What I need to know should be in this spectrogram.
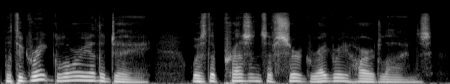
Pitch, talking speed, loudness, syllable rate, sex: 140 Hz, 185 wpm, -17 LUFS, 5.4 syllables/s, male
